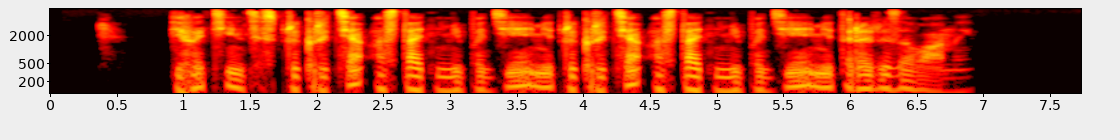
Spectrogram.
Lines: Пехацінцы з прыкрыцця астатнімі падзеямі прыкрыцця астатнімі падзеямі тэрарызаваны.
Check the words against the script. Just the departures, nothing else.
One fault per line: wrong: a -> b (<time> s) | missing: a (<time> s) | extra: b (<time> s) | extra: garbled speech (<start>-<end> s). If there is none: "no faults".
no faults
